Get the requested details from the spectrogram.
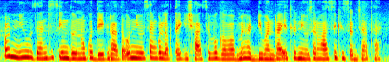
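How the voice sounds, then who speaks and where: Mellow-voiced woman storyteller. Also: a little high, fairly even intonation, racing. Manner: chatty, filler-laden retelling. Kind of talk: Hindi fan-fiction storytelling narration.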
